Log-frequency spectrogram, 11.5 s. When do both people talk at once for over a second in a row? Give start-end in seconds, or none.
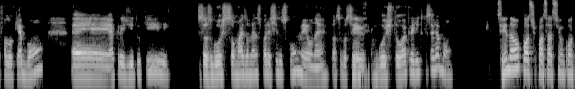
none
